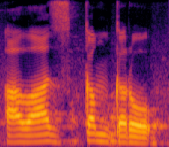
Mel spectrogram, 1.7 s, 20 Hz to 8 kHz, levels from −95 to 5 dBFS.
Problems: constant background noise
